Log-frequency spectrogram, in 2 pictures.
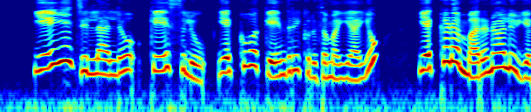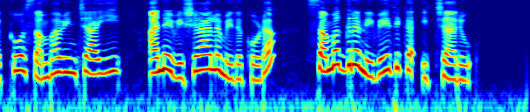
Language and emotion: Telugu, neutral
